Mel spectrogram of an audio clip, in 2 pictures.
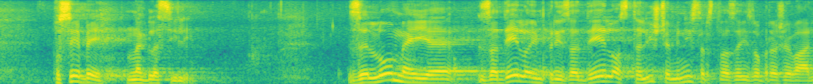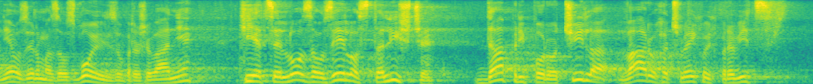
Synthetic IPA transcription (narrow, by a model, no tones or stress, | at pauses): pɔseːbɛjnaɡlasiːlḭ | zɛloːmɛjɛzad̪eːlɔimpɾizad̪eːlɔst̪aliʃt͡ʃɛminist̪əɾst̪ʋazaizɔbɾaʒɛʋaːnjɛɔziːɾɔmazawzɡoːjɔizɔbɾaʒɛʋaːnjɛ | kijɛt̪sɛloːzawzeːlɔst̪aliʃt͡ʃɛ | d̪apɾipɔɾɔt͡ʃiːlaʋaːɾuxat͡ʃlɔʋeːkɔʋixpɾaʋit̪s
